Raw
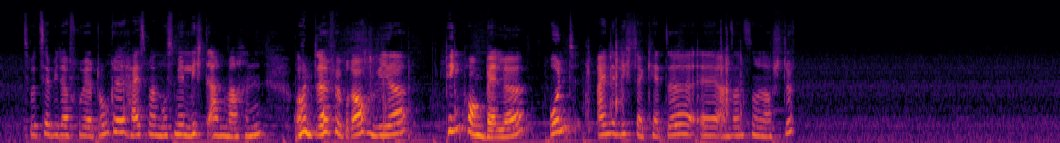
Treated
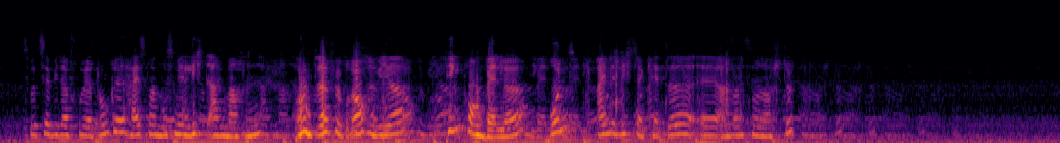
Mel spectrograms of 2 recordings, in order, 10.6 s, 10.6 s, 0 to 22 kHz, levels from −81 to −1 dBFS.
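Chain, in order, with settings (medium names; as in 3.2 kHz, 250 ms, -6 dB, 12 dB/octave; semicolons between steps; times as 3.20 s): knee-point frequency compression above 3.5 kHz 1.5:1; treble shelf 6.7 kHz +11.5 dB; in parallel at -6.5 dB: saturation -25.5 dBFS, distortion -9 dB; on the sum: RIAA curve playback; on a send: shuffle delay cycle 830 ms, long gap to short 1.5:1, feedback 36%, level -14 dB; on the sum: Chebyshev shaper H 3 -11 dB, 5 -26 dB, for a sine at -6.5 dBFS; trim -2 dB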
